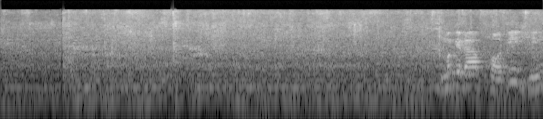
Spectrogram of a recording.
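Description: Eggs sizzle in hot oil in a wok.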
